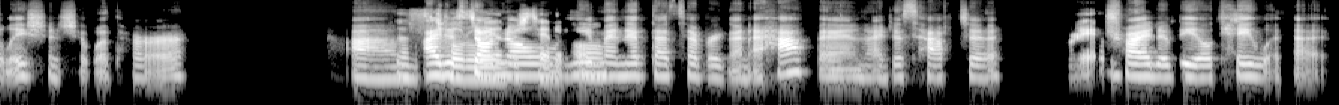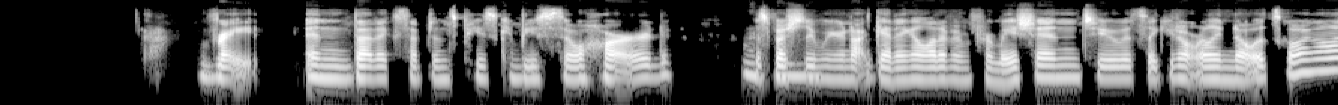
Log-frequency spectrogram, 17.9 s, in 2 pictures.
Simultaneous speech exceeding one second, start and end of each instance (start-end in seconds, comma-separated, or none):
2.6-4.1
